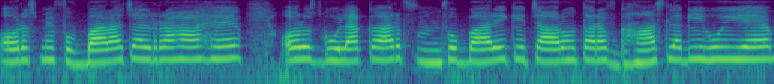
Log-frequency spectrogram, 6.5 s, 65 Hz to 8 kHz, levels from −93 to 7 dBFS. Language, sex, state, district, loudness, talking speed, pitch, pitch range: Hindi, female, Chhattisgarh, Balrampur, -17 LUFS, 160 wpm, 260 Hz, 240-270 Hz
